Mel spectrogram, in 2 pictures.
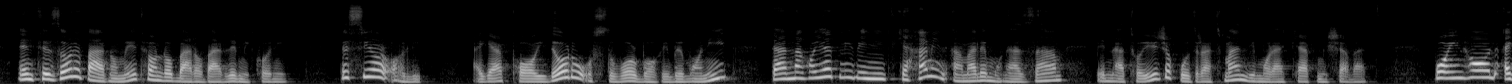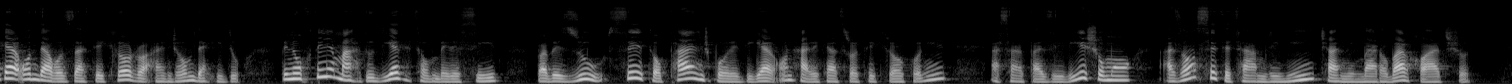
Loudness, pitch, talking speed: -22 LUFS, 150 Hz, 135 wpm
